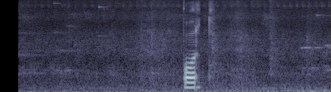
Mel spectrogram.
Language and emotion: Russian, neutral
